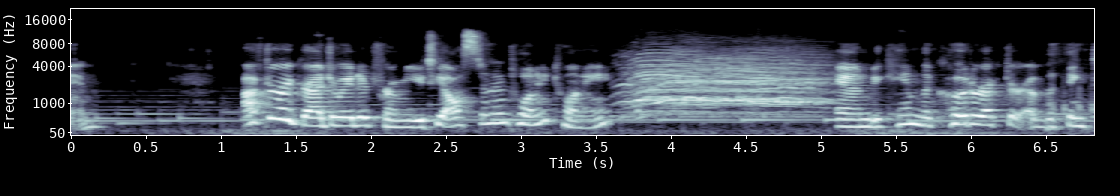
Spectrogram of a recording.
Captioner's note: yay! Sound effect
